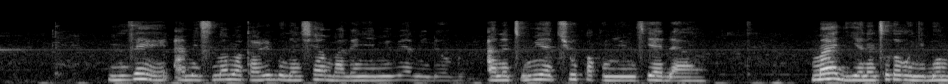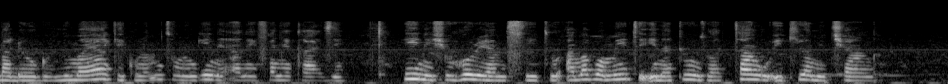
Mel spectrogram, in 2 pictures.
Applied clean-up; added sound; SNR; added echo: none; none; none; none.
